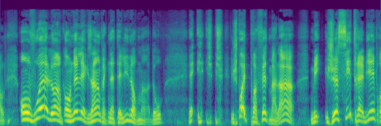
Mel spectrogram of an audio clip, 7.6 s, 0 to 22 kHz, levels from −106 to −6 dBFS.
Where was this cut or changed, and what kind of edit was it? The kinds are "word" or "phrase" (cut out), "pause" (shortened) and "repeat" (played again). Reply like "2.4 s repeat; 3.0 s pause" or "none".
1.2 s word; 2.2 s word; 4.7 s word; 5.4 s word

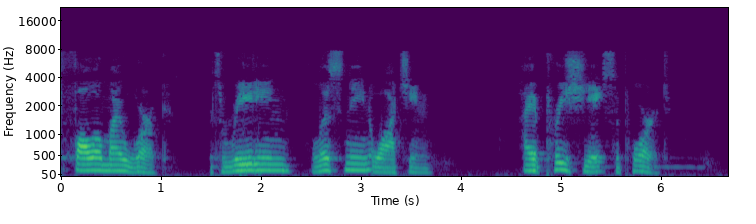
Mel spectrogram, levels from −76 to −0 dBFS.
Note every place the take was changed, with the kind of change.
1.5 s word; 3.1 s word; 5.4 s word

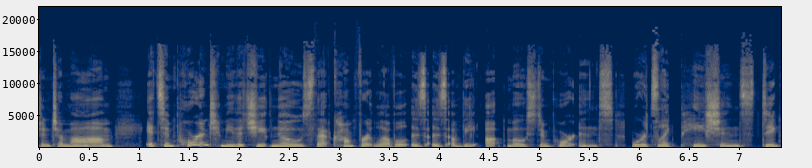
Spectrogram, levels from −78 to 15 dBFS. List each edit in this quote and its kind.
2.3 s word; 2.9 s word; 3.9 s repeat; 5.8 s pause

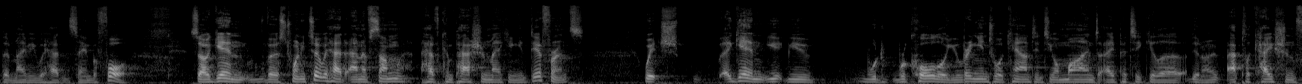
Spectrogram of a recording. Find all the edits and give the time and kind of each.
2.6 s word; 7.8 s word; 9.6 s word; 11.9 s word

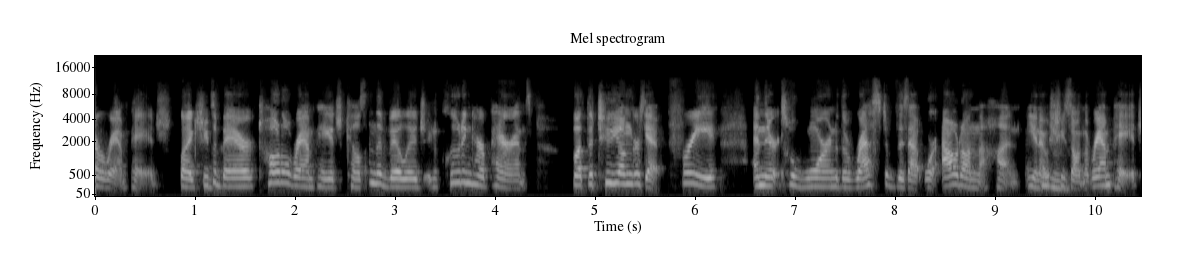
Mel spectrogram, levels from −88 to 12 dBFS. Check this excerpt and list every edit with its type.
1.2 s word; 2.7 s word; 5.5 s word; 6.8 s word; 8.1 s word; 9.3 s word

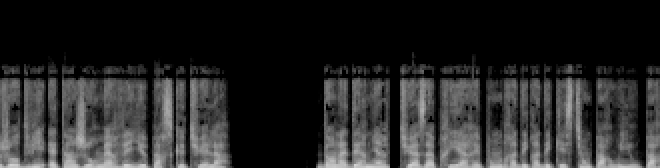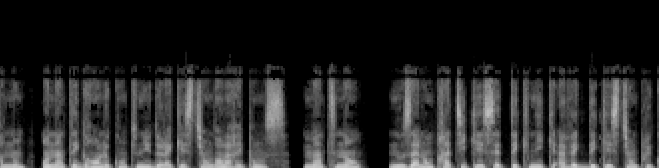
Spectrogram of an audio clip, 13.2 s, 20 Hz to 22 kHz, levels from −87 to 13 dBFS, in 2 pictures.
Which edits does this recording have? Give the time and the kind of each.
2.9 s pause; 3.9 s word; 5.3 s repeat; 6.9 s pause; 9.6 s pause

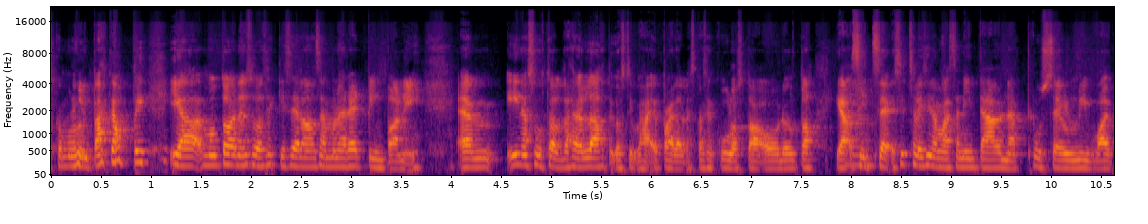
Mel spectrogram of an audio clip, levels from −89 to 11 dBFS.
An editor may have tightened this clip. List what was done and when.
3.4 s word; 6.5 s word

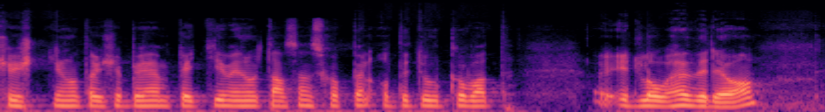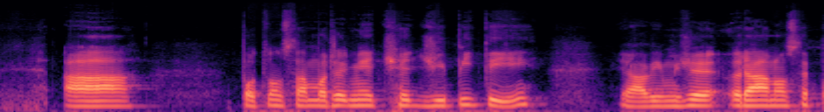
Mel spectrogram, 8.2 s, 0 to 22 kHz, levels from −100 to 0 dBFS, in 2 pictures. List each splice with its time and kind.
none

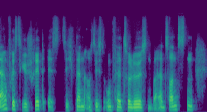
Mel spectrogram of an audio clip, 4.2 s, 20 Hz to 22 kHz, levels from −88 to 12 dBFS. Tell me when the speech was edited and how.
1.5 s word

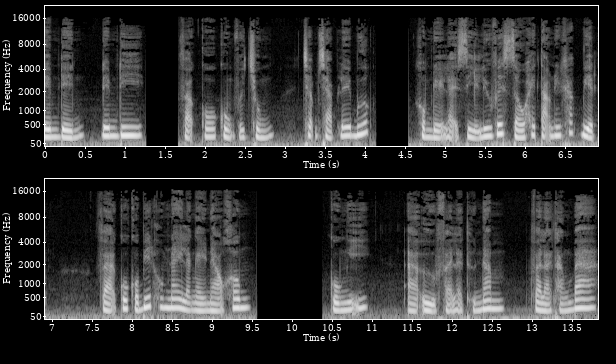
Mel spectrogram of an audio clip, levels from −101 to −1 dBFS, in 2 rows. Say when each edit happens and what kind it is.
none

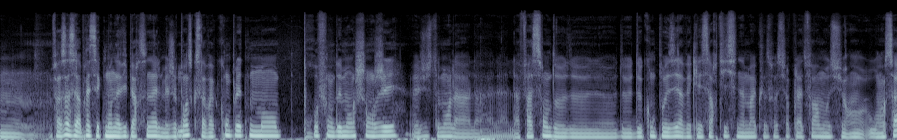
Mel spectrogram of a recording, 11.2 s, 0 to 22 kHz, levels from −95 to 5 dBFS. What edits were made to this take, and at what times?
none

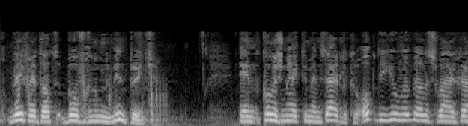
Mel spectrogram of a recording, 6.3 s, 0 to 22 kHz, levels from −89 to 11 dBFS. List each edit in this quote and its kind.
3.8 s word; 4.3 s word; 5.0 s word

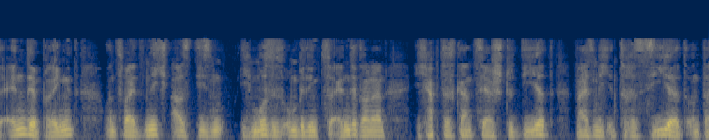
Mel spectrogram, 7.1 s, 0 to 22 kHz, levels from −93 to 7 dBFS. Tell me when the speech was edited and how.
1.7 s word; 3.6 s word

